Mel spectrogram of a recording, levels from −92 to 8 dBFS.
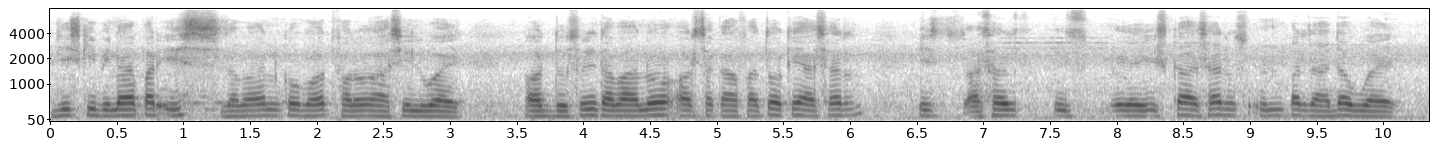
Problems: none marked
